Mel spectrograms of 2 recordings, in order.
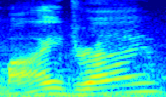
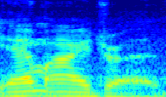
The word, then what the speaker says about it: MI Drive: We have, now I feel like I'm going to mispronounce this. So this is the My Drive? It's actually MI Drive.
